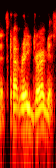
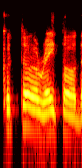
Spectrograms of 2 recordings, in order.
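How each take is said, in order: First: It is said plainly, like an ordinary phrase. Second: It is said carefully, like a foreign word.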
